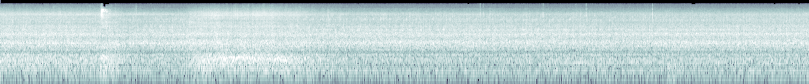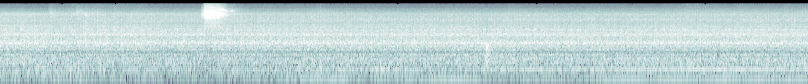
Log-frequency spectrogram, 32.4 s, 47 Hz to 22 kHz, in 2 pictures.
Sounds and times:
Vehicle: 0:00.0 - 0:32.3.

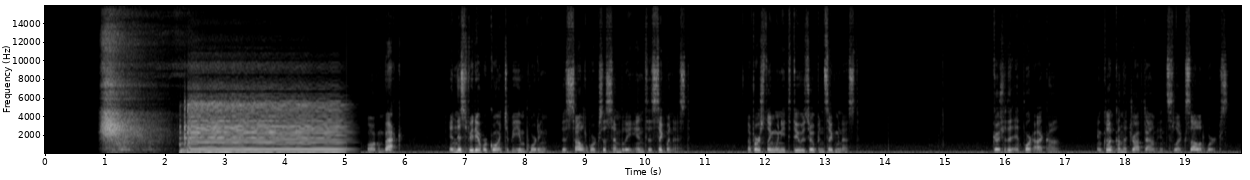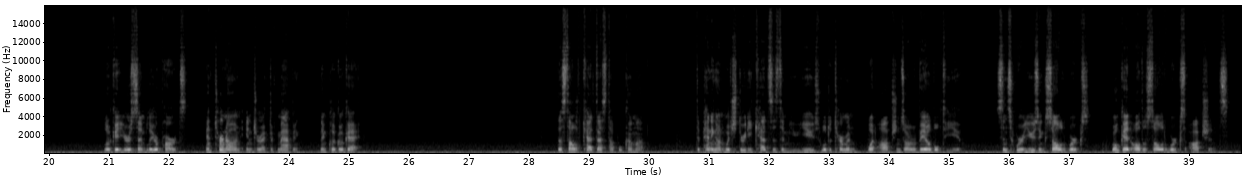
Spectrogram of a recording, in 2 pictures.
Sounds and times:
Music: 0:01.0 - 0:05.3
Speech: 0:05.4 - 0:06.0, 0:06.7 - 0:10.8, 0:11.7 - 0:13.6, 0:15.8 - 0:19.8, 0:20.9 - 0:25.3, 0:28.5 - 0:30.0, 0:30.8 - 0:39.8.

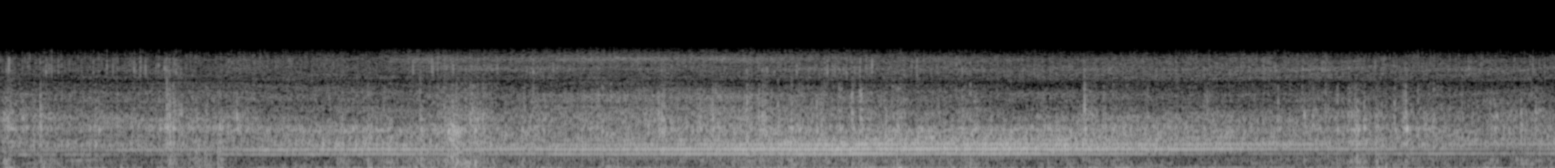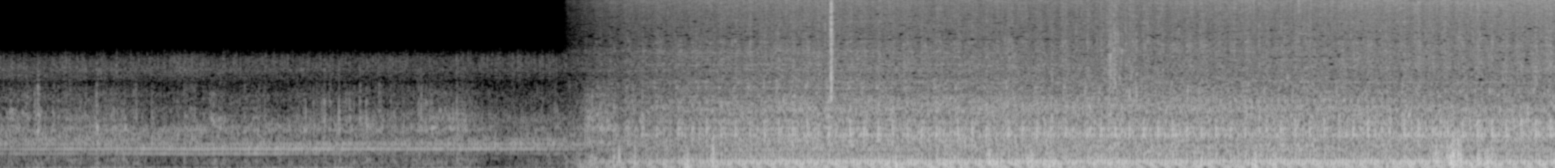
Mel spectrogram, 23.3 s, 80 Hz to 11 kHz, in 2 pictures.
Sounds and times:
Outside, rural or natural: 0:00.0 - 0:23.3.

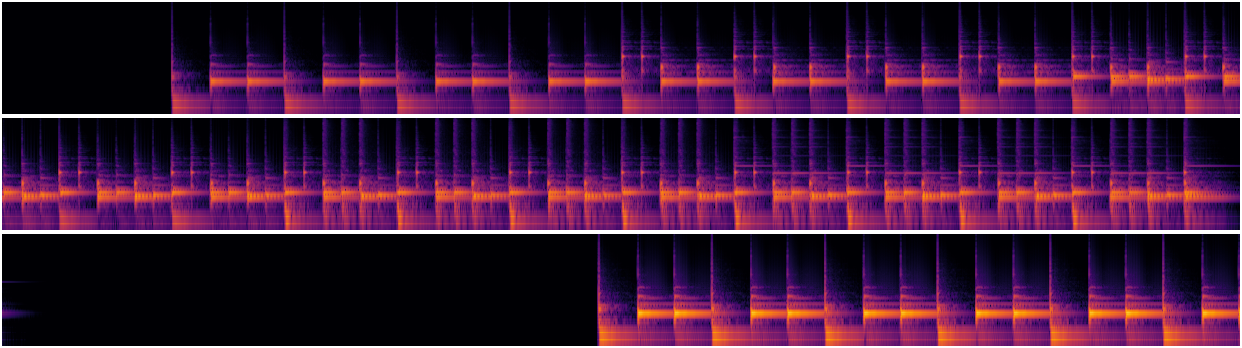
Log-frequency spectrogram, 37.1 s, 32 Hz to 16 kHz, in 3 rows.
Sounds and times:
Music: 0:01.7 - 0:25.2, 0:30.8 - 0:37.1.

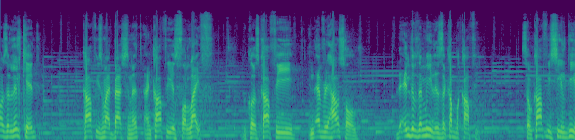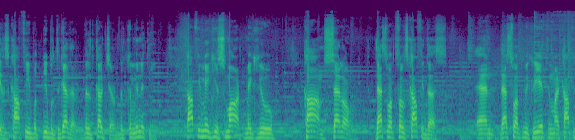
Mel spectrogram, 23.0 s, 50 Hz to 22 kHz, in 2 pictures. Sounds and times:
Speech: 0:00.0 - 0:00.8, 0:01.7 - 0:04.2, 0:04.9 - 0:07.2, 0:08.0 - 0:09.6, 0:10.5 - 0:14.6, 0:15.2 - 0:17.0, 0:17.6 - 0:20.4, 0:21.0 - 0:23.0
Music: 0:00.0 - 0:23.0.

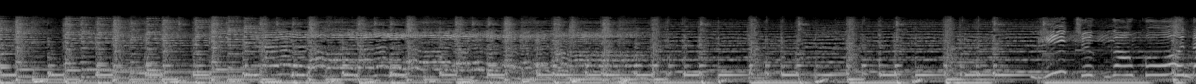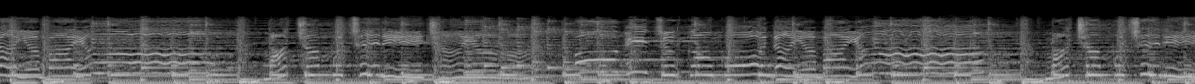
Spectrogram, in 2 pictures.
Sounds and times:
Music of Bollywood: 0:00.0 - 0:23.9.

